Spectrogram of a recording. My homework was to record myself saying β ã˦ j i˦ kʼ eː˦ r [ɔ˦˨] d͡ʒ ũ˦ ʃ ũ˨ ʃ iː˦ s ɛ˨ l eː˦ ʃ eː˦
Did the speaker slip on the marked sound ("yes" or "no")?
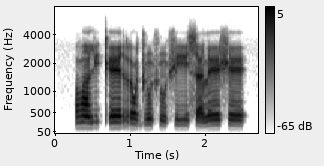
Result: yes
